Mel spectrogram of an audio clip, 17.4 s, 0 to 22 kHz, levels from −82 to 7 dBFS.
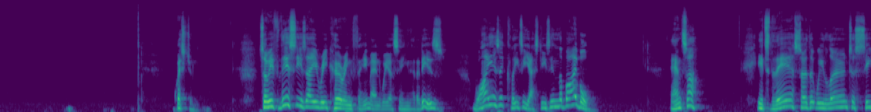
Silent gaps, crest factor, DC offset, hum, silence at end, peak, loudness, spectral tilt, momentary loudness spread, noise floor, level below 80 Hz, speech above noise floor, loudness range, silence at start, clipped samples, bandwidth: none; 20 dB; under 0.1%; none; 0 s; -10 dBFS; -27 LUFS; -5 dB/octave; 11 LU; -75 dBFS; -60 dBFS; 49 dB; 13 LU; 1.35 s; under 0.1%; 15 kHz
